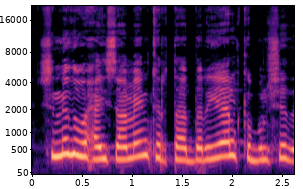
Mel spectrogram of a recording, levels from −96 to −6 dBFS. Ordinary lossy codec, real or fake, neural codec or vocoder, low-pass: none; real; none; none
